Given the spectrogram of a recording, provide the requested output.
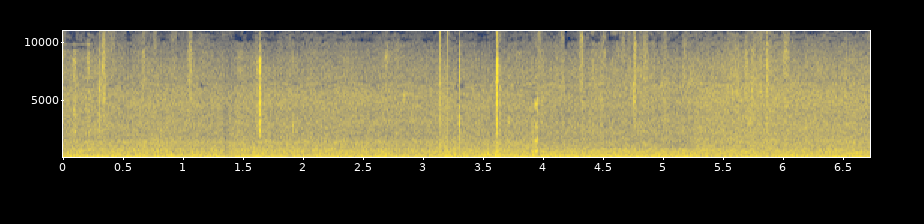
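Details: Car that wouldn't start and blew black smoke from the exhaust, after the fix; steady, even engine rumble with no misses, knocks or surging: problem solved, normal running.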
